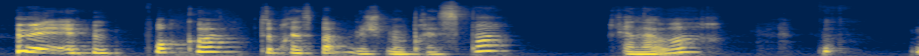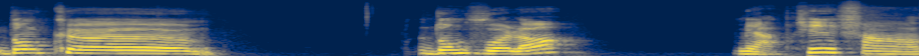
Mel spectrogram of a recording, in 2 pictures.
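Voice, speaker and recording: A young woman hosting a casual live stream, chatty and quick to swear, often tripping over her words while she answers the chat. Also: mid-range voice. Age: young adult. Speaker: livestream host on relationships.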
